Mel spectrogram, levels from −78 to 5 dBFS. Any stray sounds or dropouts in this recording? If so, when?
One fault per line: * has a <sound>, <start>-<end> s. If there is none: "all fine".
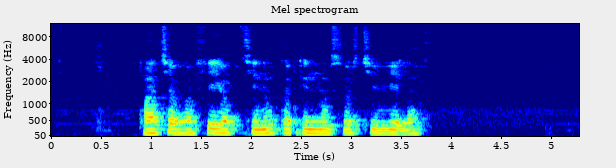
all fine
